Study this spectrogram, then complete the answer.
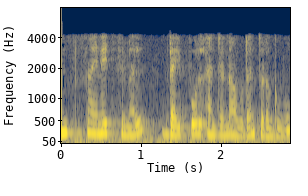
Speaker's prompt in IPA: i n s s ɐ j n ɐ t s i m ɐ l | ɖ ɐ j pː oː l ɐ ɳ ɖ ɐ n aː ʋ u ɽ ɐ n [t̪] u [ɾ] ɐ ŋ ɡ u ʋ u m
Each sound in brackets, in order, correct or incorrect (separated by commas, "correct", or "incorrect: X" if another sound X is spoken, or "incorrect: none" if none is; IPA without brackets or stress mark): correct, incorrect: ɽ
